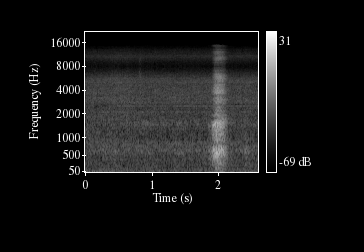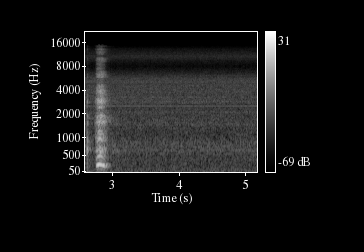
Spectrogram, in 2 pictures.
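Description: A person's two short breathy bursts of laughter through the nose and mouth, a little under a second apart, the second with a little voice in it.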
